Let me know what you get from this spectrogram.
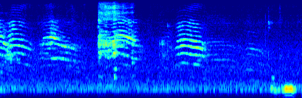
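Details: Abandoned white Persian and domestic medium hair kittens, friendly and playful, waiting for adoption; four short, high, bright meows, the second one loudest and longest, with a soft noise at the end.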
